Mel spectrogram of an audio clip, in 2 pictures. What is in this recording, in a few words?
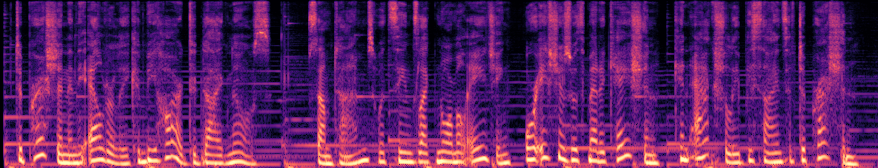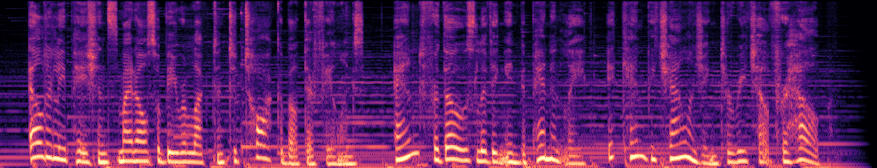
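Medical Voiceover, female voice; Depression spot; COMPASSION; reassuring; trustworthy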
